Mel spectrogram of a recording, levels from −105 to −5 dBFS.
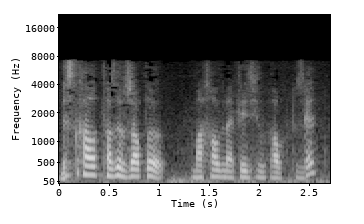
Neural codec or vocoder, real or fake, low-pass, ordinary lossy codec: codec, 16 kHz in and 24 kHz out, 0.6 kbps, FocalCodec, streaming, 2048 codes; fake; 7.2 kHz; MP3, 32 kbps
